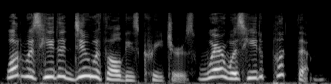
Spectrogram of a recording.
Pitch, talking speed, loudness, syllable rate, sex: 290 Hz, 270 wpm, -16 LUFS, 6.3 syllables/s, female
